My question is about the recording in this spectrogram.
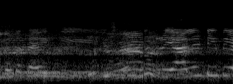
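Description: Indistinct chatter of several voices talking at once in a room, with no single clear speaker.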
